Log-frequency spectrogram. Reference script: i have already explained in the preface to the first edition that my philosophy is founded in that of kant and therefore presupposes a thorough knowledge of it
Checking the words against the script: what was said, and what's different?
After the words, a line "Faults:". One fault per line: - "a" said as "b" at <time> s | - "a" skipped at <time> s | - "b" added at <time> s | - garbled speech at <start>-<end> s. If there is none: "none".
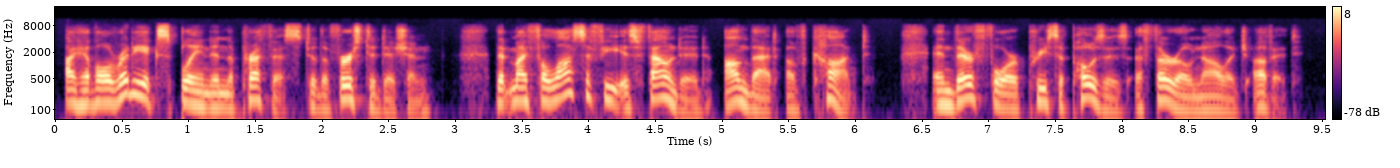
i have already explained in the preface to the first edition that my philosophy is founded on that of kant and therefore presupposes a thorough knowledge of it
Faults:
- "in" said as "on" at 5.0 s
